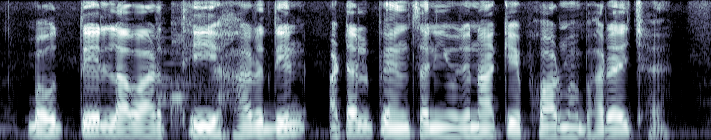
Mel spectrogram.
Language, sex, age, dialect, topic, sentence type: Magahi, male, 46-50, Western, banking, statement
